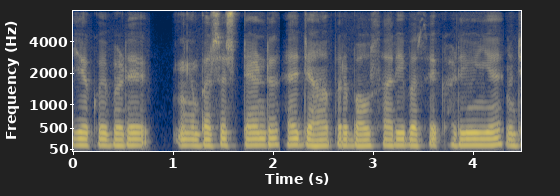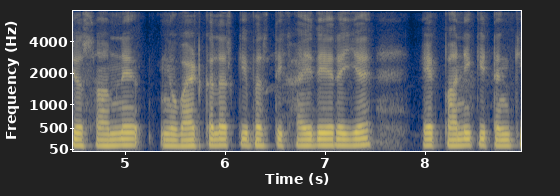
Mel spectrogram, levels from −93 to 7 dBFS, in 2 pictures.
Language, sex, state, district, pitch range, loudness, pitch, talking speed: Hindi, male, Chhattisgarh, Bilaspur, 125-135 Hz, -16 LUFS, 130 Hz, 200 wpm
